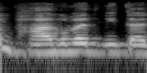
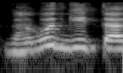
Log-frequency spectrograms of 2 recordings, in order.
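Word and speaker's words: भगवद्गीता: लिए आता है और भगवत गीता के लिए भगवत आता है कई लोग बोलने में भी इसके उच्चारण में इसको भागवत गीता कह देते हैं तो यह भागवत गीता नहीं है भगवत गीता और जो भागवत है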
